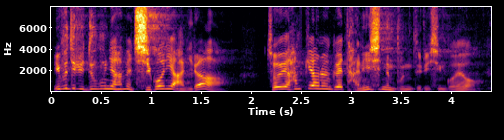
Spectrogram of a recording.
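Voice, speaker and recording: Animated Korean pastor, lively storytelling sermon. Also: male voice, sits high, fast, slightly rough. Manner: animated, acts out his own reactions and prayers.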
